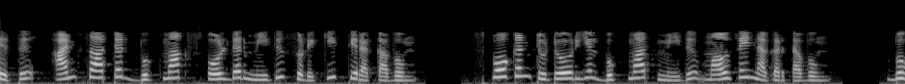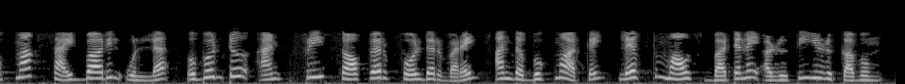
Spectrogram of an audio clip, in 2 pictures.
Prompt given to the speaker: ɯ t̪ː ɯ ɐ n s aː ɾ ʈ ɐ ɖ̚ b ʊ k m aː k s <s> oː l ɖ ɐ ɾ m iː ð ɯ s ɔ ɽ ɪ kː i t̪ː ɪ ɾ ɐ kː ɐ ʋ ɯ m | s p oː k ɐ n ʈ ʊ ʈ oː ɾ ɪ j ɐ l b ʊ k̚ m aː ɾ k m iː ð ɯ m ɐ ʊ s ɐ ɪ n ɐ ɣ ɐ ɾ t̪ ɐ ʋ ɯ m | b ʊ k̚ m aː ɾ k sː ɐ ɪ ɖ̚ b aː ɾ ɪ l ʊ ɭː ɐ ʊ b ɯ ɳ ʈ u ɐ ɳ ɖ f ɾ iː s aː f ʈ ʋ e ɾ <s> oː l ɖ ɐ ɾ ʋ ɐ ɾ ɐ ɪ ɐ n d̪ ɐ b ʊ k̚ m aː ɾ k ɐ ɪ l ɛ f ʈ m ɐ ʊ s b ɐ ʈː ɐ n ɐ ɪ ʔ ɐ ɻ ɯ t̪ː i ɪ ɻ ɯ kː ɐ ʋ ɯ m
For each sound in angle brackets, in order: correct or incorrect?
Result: incorrect, incorrect

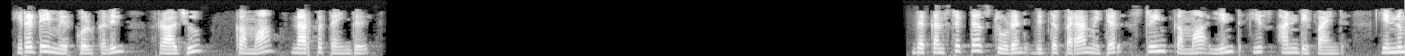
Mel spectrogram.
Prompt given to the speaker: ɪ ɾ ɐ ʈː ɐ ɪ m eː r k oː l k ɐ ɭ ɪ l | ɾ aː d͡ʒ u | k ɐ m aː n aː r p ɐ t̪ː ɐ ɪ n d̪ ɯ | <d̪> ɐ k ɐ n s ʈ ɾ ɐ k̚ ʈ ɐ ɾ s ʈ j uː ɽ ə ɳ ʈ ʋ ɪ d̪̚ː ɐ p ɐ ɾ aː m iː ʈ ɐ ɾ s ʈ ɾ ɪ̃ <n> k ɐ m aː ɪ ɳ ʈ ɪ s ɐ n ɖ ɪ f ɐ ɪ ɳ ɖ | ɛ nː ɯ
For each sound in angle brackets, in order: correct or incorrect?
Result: correct, incorrect

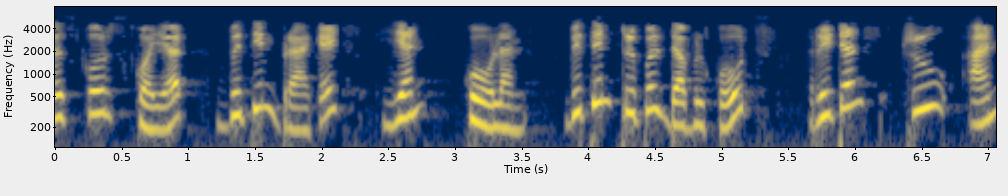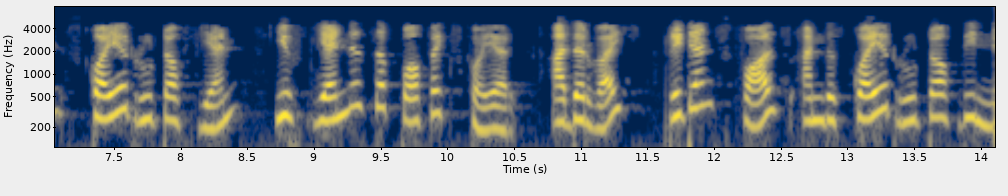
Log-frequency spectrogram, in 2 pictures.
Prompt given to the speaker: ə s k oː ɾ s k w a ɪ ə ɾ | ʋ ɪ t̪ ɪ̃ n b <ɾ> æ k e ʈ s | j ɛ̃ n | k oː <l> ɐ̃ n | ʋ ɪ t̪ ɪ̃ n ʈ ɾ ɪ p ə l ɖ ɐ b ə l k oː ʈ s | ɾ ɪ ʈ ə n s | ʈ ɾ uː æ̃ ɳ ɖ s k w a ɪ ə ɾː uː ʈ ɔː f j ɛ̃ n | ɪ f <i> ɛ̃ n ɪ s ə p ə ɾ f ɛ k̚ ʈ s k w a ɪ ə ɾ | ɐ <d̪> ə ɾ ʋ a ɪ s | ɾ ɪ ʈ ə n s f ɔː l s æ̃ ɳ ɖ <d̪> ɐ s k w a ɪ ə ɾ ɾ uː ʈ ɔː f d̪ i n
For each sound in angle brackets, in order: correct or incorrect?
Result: correct, correct, incorrect, correct, correct

